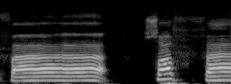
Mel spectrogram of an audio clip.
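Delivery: final ফা lengthened, then সফা with a drawn last vowel; one-alif stretch. Shown as a demonstration. Teacher building the word, সফা with lengthened ending. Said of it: "সেটাকে এক আলিফ টেনে পড়তে হয়".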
